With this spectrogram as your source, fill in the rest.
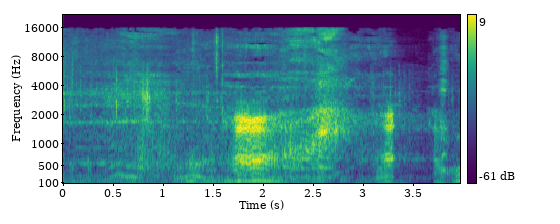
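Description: Creatures growl and snarl loudly.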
